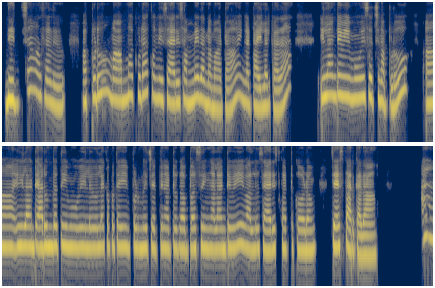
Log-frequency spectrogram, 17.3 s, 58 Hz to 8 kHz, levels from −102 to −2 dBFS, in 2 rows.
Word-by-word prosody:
నిజం 255 +10 +3
అసలు. 245 -7 -1 0.5
అప్పుడు 275 +5 0 0.2
మా 265 - +1
అమ్మ 265 +4 +2
కూడా 295 +2 0
కొన్ని 270 -2 0
శారీస్ 235 +1 +1
అమ్మేదన్నమాట. 225 -8 +1 0.3
ఇంగా 240 -4 -1
టైలర్ 205 +2 +1
కదా! 190 +7 -1 0.8
ఇలాంటివి 300 0 +3
మూవీస్ 280 +1 +2
వచ్చినప్పుడు 225 -4 -1 0.6
ఆహ్, 230 0 +1 0.2
ఇలాంటి 240 0 +2
'అరుంధతి' 235 +1 +3
మూవీలు 225 0 0 0.2
లేకపోతే 235 0 -3 0.2
ఇప్పుడు 225 0 -3
మీరు 225 -1 0
చెప్పినట్టు 220 0 -3
'గబ్బర్ 215 +1 -1
సింగ్' 220 -2 0
అలాంటివి 225 +2 0 0.2
వాళ్ళు 215 0 -1
శారీస్ 210 +1 0
కట్టుకోవడం 210 -1 -1 0.4
చేస్తారు 230 -3 +3
కదా! 175 0 +1 1.1
ఆ! - - 0
230 Hz, 110 wpm, -23 LUFS, 215-250 Hz, 1.1 s, నిజం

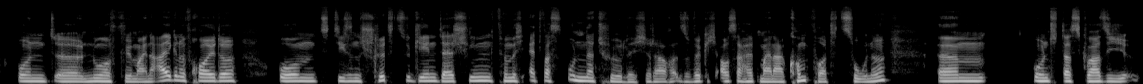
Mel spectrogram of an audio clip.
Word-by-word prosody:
und, 145 -3 0
äh, 135 -2 +1
nur 140 +1 +2
für 135 0 -5
meine 125 +1 -2
eigene 195 -3 +3
Freude. 165 0 +3 0.4
Und 155 -1 +1
diesen 150 -2 0
Schritt 185 +7 -1
zu 175 - -9
gehen, 165 +1 +1
der 145 -1 +3
schien 170 +3 +1
für 160 - -1
mich 155 -2 -1
etwas 170 -3 -4
unnatürlich 140 - 0
oder 130 0 -2
auch 125 - -5
also 130 -3 -7
wirklich 140 +1 -4
außerhalb 140 -1 -1
meiner 125 -2 +1
Komfortzone, 140 +1 -1 0.5
ähm, 155 +1 +4 0.4
und 155 -3 +2
das 150 -3 +2
quasi 140 0 +2
145 Hz, 150 wpm, -25 LUFS, 135-160 Hz, 0.5 s, ähm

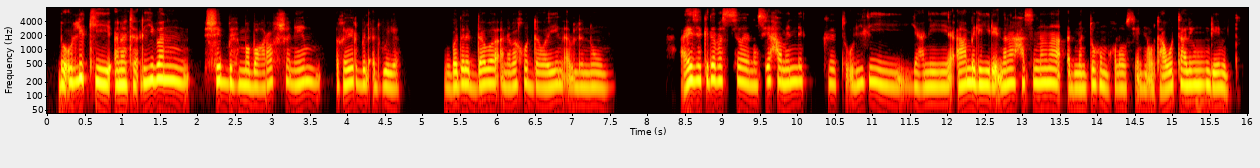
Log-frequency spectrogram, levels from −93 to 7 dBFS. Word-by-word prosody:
باقول 200 +4 +4
لِك 245 -3 +5
إيه 190 -3 +6
أنا 180 0 +5
تقريبًا 215 +3 +3 0.2
شِبه 200 -4 +1
ما 180 -1 0
باعرفش 170 +6 -4
أنام 195 +2 -2 0.3
غير 200 +3 +3
بالأدوية، 165 -4 -3 0.6
وبدل 165 +4 +1
الدوا 180 +3 +1
أنا 160 - -4
باخد 175 +1 -3
دوايين 165 +2 -1
قبل 160 - -5
النوم. 160 -1 -5 0.9
عايزة 220 +1 +5
كده 225 +1 +3
بس 215 0 -3
نصيحة 195 +2 -1
منِك، 210 +2 -1 0.4
تقولي 190 +3 -5
لي 180 -4 -2 0.2
يعني 165 +1 -2
أعمل 185 +3 +4
إيه؟ 180 -1 +3
لإن 175 - +1
أنا 190 +3 +1
حاسة 195 0 -4
إن 195 - +2
أنا 195 -1 +2
أدمنتهم 155 +2 -2
خلاص 155 +1 -6
يعني 155 - -5
أو - - -2
اتعودت 165 +6 -2
عليهم 180 0 +2
جامد. 160 -3 -2
180 Hz, 150 wpm, -23 LUFS, 165-200 Hz, 0.9 s, إيه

